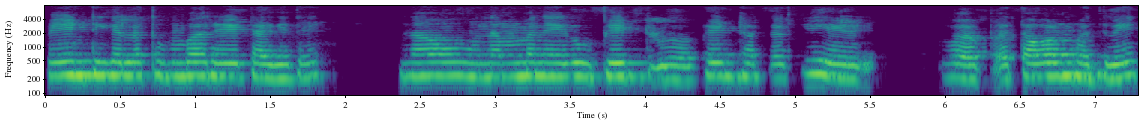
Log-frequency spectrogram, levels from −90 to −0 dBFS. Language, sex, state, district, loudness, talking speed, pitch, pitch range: Kannada, female, Karnataka, Shimoga, -26 LUFS, 105 wpm, 225 Hz, 215-230 Hz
